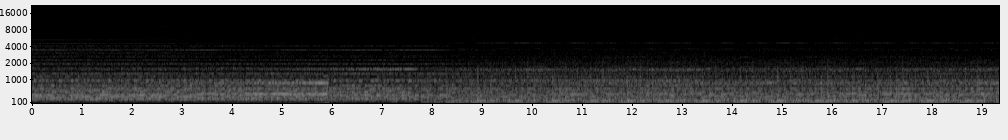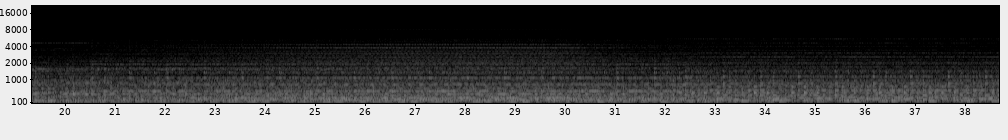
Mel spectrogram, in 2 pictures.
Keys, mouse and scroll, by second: 0.0 Tab, 0.8 Tab, 1.2 scroll down 1, 1.9 Tab, 2.3 a, 2.7 Tab, 3.0 Tab, 3.0 Tab, 3.8 scroll up 1, 4.7 double click, 4.9 scroll up 2, 5.1 middle click, 5.6 double click, 5.8 Tab, 7.4 scroll up 1, 8.3 3, 8.8 Tab, 9.4 middle click, 10.5 double click, 12.6 Tab, 13.2 Tab, 13.5 Tab, 13.7 Tab, 13.7 Tab, 15.7 double click, 18.2 double click, 19.7 Tab, 20.6 3, 21.2 a, 21.8 scroll down 1, 22.5 scroll up 1, 23.1 u, 24.3 scroll down 1, 25.1 u, 26.2 u, 28.6 u, 30.6 g, 31.6-32.2 scroll up 1, 32.2 s, 32.9 ctrl+z, 33.3 ctrl+z, 34.2 g, 34.8 s, 35.3 scroll up 1, 36.0-38.6 typing.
